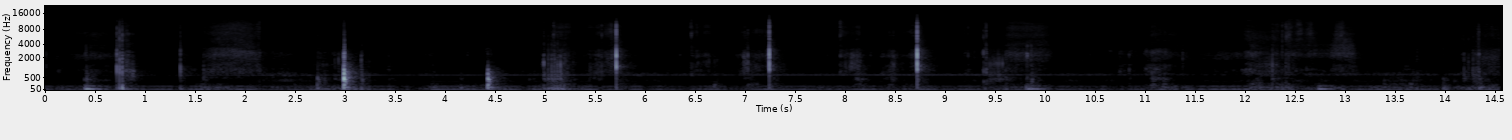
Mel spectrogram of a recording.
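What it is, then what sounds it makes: Cardboard playing card box. Fingertips tap and handle a small Bicycle Vintage playing-card box made of printed cardboard, hollow and holding a deck, held in both hands above a light wooden desk. Five sharp, dry taps stand out with no ring, separated by quieter scratchy rustles and brushing of fingers over the cardboard.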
